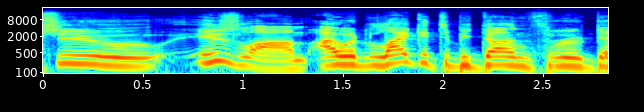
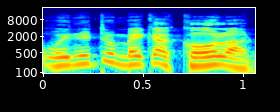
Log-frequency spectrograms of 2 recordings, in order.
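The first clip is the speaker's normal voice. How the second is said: put-on, mocking Indian accent; 4 dB quieter than usual. Joking about a cola brand's name, acting out its makers: put-on Indian accent. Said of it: "I can't do an Indian voice".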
